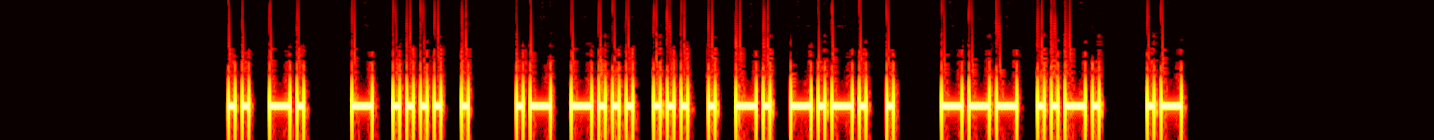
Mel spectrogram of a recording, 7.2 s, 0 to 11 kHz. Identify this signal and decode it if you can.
Morse code, heard as a keyed tone, about 34 wpm, 700 Hz. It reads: IN THE ABSENCE OF A
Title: Sets of 5 Words Encore 35wpm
